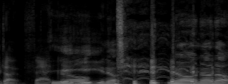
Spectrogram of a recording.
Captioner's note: laughing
